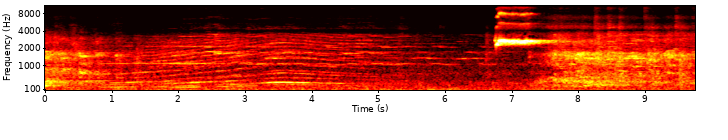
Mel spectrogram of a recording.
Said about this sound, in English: But the other cellist keeps going. And she has her whistle. Yeah. And she goes, tweet.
